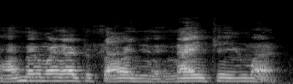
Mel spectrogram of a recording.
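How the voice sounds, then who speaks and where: Noticeable background noise runs under this recording. The speaker is a man with a fairly high pitch. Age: 80s+. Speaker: army veteran, hurricane survivor. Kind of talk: interview answer.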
